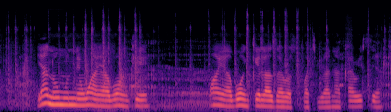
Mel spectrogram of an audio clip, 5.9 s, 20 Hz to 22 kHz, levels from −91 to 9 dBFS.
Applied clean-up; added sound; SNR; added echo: none; Livestock, farm animals, working animals; 17 dB; none.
